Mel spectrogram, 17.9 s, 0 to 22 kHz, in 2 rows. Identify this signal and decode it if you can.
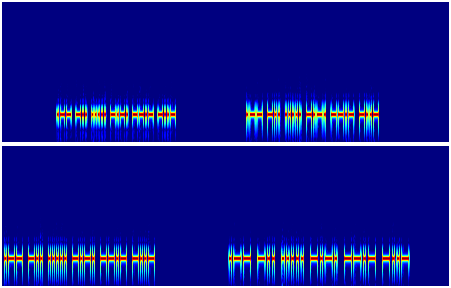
Morse code, heard as a keyed tone, about 32 wpm, 700 Hz. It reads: WD5CQX WD5CQX WD5CQX WD5CQX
